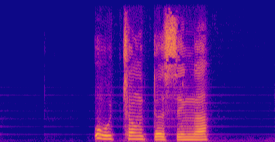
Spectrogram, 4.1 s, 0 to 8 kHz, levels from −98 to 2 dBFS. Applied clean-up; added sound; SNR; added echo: neural mask model RNNoise.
